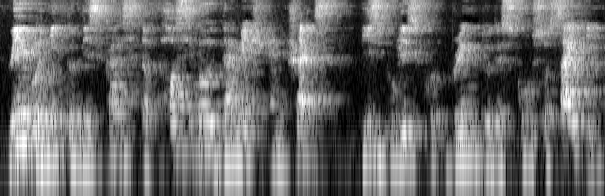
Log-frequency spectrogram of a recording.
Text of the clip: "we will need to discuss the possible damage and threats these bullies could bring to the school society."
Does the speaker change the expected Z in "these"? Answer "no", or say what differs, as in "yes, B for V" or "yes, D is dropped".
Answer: yes, S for Z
